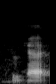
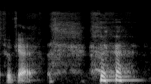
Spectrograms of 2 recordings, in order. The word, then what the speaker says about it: Phuket: in Thailand who has they don't pronounce the pH okay the same way we did yeah people say fruit cat I think I was pronouncing it Phuket and then somebody was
